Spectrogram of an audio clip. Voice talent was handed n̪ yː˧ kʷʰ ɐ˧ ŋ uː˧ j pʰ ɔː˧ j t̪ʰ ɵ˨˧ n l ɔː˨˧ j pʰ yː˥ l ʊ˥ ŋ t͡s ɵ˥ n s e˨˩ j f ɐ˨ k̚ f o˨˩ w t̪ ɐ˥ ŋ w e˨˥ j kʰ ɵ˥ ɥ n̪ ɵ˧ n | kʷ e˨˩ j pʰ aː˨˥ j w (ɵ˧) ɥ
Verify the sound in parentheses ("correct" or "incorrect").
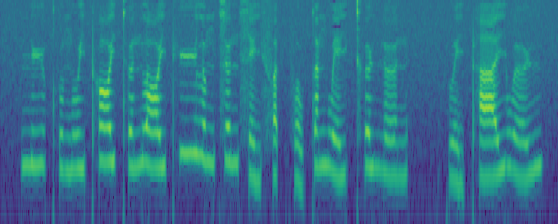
incorrect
